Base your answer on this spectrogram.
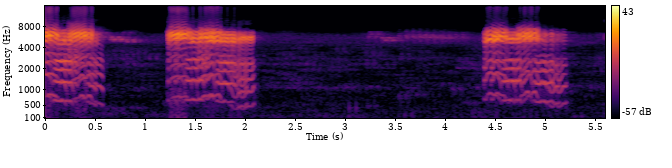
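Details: Grating, trembling bat squeals (suab puav quaj in Hmong) come in three short outbursts about two seconds apart, with a faint high whine in the quiet stretches between.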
